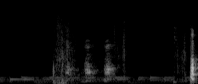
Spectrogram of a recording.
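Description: A Minecraft chicken clucks several short, bouncy times in quick succession over a steady low game drone, finishing with a louder final cluck.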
